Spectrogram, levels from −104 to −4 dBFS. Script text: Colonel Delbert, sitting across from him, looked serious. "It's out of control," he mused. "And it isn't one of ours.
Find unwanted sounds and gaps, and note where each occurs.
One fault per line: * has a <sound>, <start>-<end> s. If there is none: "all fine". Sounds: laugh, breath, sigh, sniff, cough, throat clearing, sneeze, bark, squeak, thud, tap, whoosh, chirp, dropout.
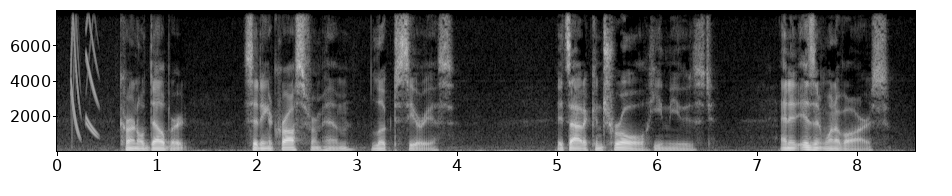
* has a chirp, 0.1-0.4 s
